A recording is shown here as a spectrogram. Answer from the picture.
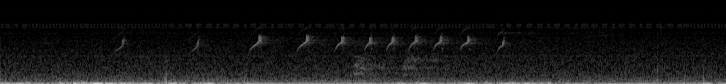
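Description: A bird singing: a series of about a dozen short rising notes that come faster and faster, then stop.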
